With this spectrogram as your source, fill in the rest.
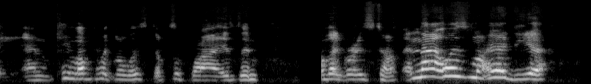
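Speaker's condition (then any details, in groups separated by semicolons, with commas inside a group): Cerebral palsy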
